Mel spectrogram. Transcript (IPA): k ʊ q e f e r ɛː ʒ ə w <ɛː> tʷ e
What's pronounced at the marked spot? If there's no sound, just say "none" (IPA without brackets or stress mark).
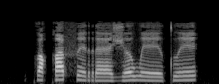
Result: eː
